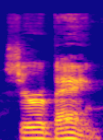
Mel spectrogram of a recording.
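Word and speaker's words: charabanc: goodness the shower bonk shara bonk i want to say uh and it says this is uh pronounced yeah shira bang shira bang okay i guess uh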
